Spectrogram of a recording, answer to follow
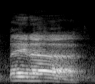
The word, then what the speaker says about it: beta: And it is pronounced beta.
